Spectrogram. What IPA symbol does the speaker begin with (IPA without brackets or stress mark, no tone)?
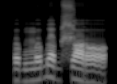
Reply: ɵ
